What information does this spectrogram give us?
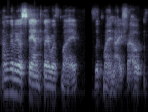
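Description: A man's voice: sits low, expressive, moderate pace, fairly bright tone. Guy gamer, muffled roomy mic, voice swings up and down, wry and crude. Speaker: tabletop game player. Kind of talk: casual joking chat. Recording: muffled mic in echoey room.

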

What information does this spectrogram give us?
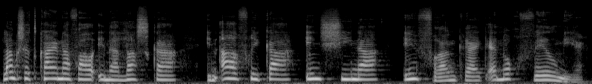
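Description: A woman's voice: fairly high pitch, unhurried, a little mellow. A woman narrating a children's story from a script as its storyteller.

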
